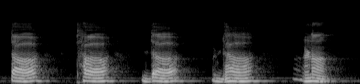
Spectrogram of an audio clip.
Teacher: मूर्धन्य व्यंजन वे हैं जिन्हें बोलने हमारे जीभ मूर्धा में टच होता है। और मूर्धन्य व्यंजन कौन कौन से हैं, ट, ठ, ड, ढ, ण।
